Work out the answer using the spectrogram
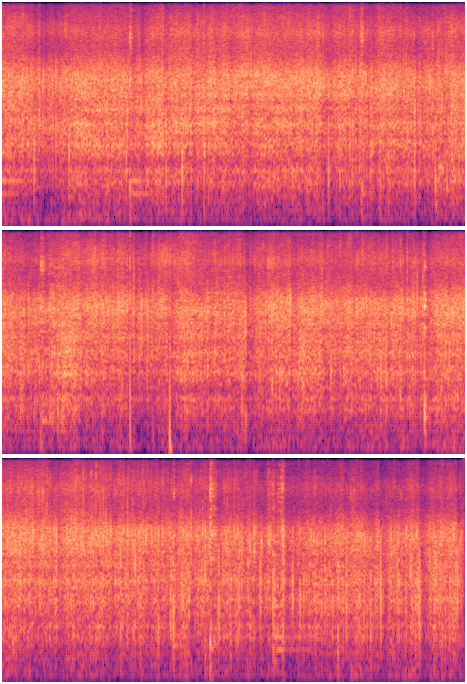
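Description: Cauliflower leaves frying in oil in a karahi, sizzling steadily with many scattered crackling pops as water from the freshly washed leaves cooks off, while a metal spatula stirs them.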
